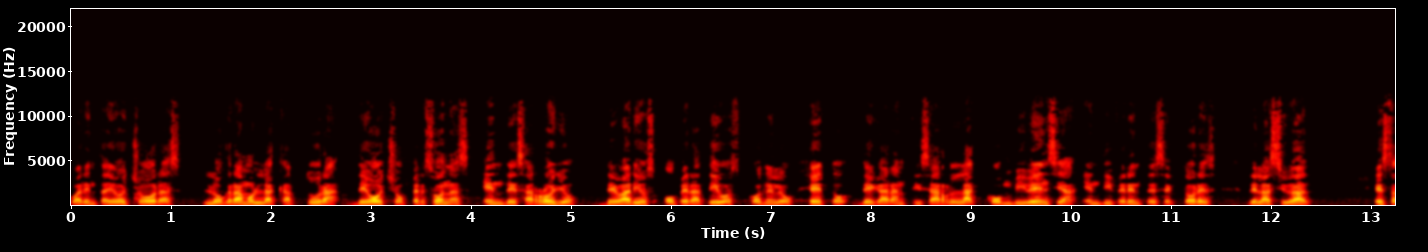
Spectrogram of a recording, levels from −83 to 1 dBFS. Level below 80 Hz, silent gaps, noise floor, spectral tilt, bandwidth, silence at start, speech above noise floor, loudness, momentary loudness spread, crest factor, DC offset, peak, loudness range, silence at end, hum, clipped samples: -72 dBFS; none; -73 dBFS; -4.5 dB/octave; 12.5 kHz; 0 s; 43 dB; -30 LUFS; 9 LU; 18 dB; under 0.1%; -12 dBFS; 2 LU; 0 s; none; under 0.1%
